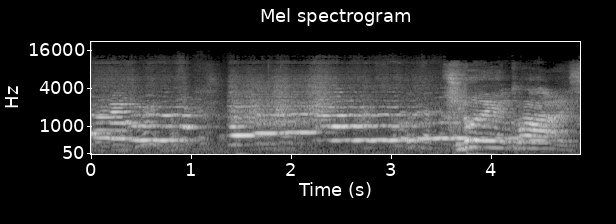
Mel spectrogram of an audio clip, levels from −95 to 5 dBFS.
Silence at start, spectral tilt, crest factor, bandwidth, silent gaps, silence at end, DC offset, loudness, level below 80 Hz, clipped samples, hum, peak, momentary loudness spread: 0 s; -2.5 dB/octave; 16 dB; 12.5 kHz; none; 0 s; under 0.1%; -18 LUFS; -62 dBFS; under 0.1%; none; -4 dBFS; 5 LU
